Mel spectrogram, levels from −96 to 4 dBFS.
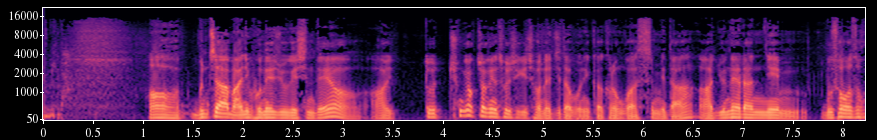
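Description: A speech recording with hard clipping in three spots: 1.09 to 1.14 s, a longer stretch from 1.72 to 2.23 s, and 7.97 to 8.00 s. The level runs about 2 to 3 dB past what the chain can pass, so the peaks get sliced flat. Those squared-off tops throw harmonics high up the spectrum, which you hear as a brief crackly roughness. The longest stretch is the half-second run around 2 s, where the overload is also greatest.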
